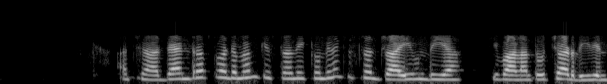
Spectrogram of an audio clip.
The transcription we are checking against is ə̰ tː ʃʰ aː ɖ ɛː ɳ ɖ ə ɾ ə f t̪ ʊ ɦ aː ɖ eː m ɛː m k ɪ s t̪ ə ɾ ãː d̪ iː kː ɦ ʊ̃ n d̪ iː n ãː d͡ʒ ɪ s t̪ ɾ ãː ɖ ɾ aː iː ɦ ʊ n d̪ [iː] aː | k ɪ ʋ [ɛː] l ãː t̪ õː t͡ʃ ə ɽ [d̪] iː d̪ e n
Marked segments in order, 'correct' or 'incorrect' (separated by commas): correct, incorrect, correct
